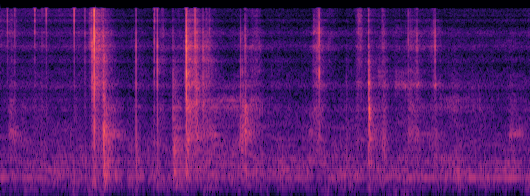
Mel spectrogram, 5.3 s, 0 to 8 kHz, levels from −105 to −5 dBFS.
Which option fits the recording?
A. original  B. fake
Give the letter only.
B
